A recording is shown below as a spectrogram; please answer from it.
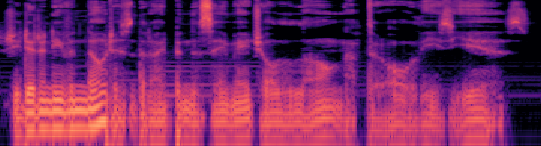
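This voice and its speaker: A man acts out an ancient vampire boyfriend in an intimate ASMR roleplay, devoted and slightly possessive. His voice is extremely deep, with heavy gravelly fry. He tells his tale softly and theatrically, with swooping intonation and old-fashioned phrasing. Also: very animated, faint music behind, full character voice. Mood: wistful, tender. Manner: soft, unhurried, theatrical, old-fashioned wording.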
